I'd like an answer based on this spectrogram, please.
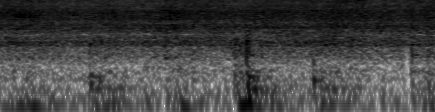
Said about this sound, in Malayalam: നന്നായി ഇളക്കി സോർട്ട് ചെയ്യുക ലോ ഫ്ലെയിമിൽ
